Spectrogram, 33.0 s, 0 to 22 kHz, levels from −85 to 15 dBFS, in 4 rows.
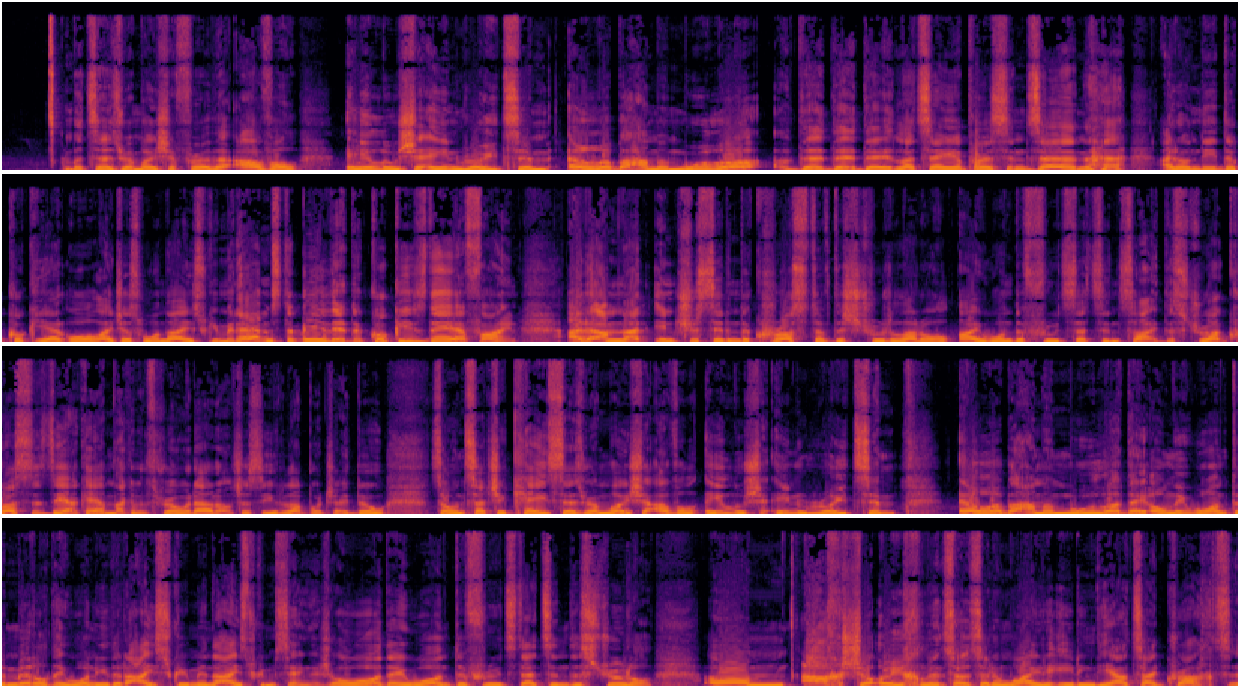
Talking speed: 230 wpm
